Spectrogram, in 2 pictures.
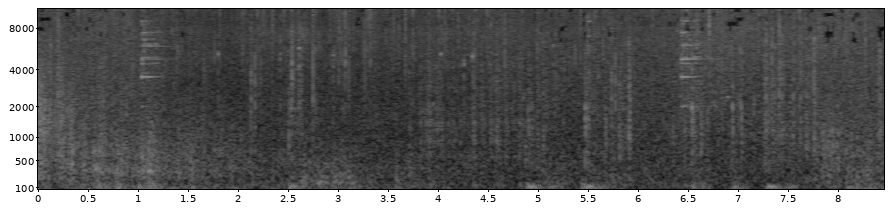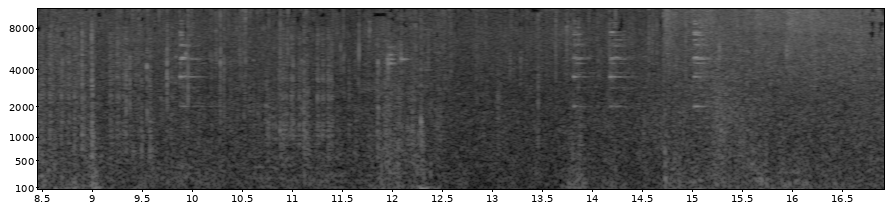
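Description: Steady rain pours over a sea storm in Sea of Thieves, with deep rolling thunder rumbling repeatedly beneath the constant hiss, loud and close around the ship, no voices.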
